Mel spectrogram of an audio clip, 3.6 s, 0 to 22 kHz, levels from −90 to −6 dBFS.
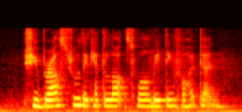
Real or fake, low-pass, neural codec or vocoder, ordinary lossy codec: real; none; none; none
